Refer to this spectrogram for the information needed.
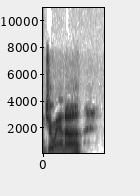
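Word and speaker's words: Johanna: It's my first and last name, Joanna. As Megan said, that's that sneaky little silent H, JOHANNAVOSS, like the water.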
